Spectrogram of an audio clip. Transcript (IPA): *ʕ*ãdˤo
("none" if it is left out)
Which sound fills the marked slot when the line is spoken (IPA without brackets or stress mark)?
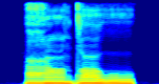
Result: ʕ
